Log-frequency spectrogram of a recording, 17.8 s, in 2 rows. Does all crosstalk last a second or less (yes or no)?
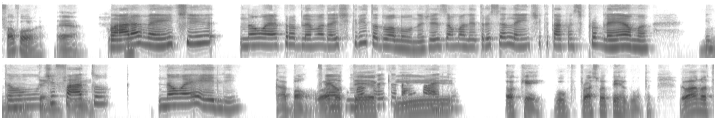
no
